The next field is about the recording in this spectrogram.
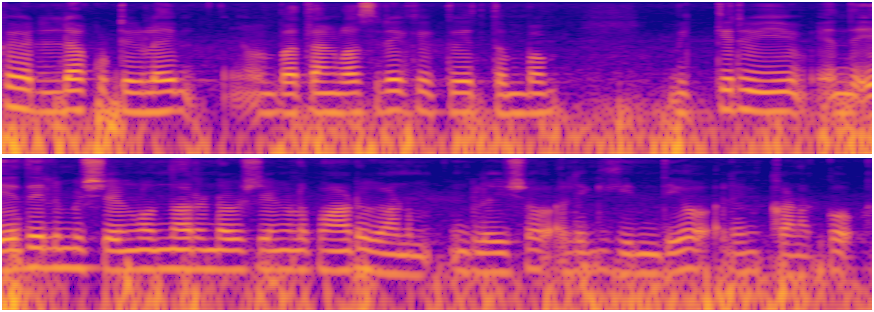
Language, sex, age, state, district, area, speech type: Malayalam, female, 45-60, Kerala, Idukki, rural, spontaneous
